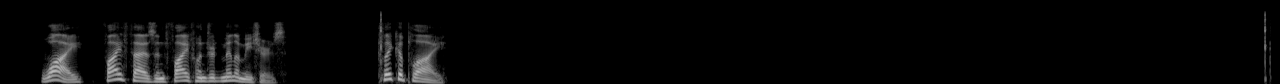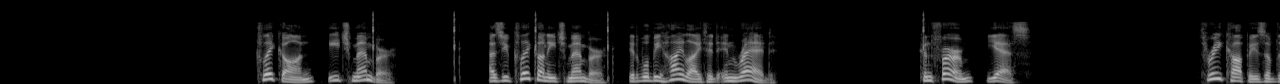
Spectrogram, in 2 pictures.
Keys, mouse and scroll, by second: 3.8 click, 6.7 typing, 8.5-9.2 typing, 10.5 scroll down 1, 12.5 click, 16.4 click, 21.9 click, 23.6 click, 24.8-25.5 scroll down 1.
